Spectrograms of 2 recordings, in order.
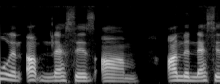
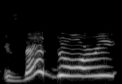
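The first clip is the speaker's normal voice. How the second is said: quoting Deanna; 12 semitones higher than usual. Retold or imitated. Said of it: "And Deanna is like".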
